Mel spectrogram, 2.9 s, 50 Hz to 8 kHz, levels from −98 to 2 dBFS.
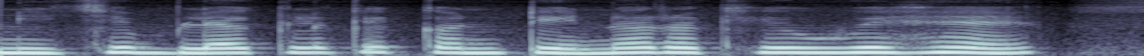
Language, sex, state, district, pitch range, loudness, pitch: Hindi, female, Jharkhand, Deoghar, 235-255 Hz, -13 LUFS, 250 Hz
